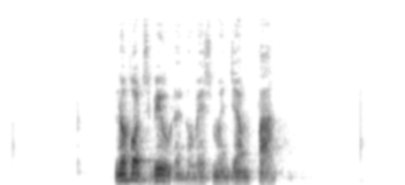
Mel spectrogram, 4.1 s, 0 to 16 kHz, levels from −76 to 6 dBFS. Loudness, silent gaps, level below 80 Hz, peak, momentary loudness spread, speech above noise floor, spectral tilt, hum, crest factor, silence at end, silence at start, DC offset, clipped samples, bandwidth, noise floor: -23 LUFS; none; -58 dBFS; -2 dBFS; 14 LU; 58 dB; -7.5 dB/octave; none; 24 dB; 1.3 s; 1.15 s; under 0.1%; under 0.1%; 11 kHz; -80 dBFS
